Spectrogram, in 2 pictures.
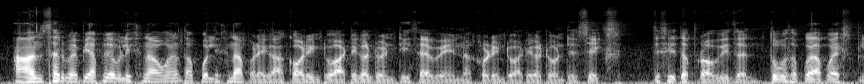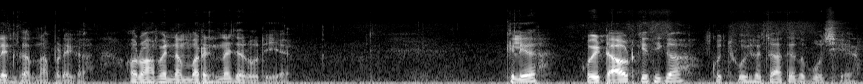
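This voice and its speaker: A man's voice: medium pitch, fairly quick, fairly bright tone, a little hiss or hum. A man teaching a live online exam-prep class, mixing English terms into Hindi and often checking that students follow.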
